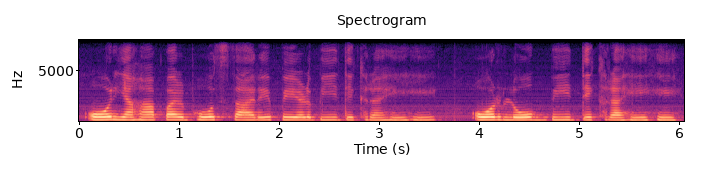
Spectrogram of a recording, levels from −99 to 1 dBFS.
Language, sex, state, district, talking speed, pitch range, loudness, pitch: Hindi, female, Madhya Pradesh, Bhopal, 160 wpm, 245-255 Hz, -17 LUFS, 250 Hz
